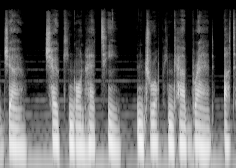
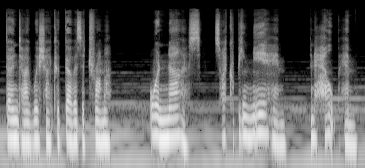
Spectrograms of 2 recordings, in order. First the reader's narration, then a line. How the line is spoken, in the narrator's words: said Jo with a groan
